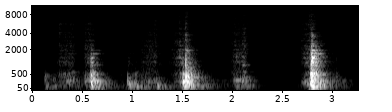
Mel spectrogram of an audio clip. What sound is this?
Toilet-Tank Lid Move-03
This is the sound of the lid of a toilet tank being dragged along the tank.
ceramic, drag, grind, grinding, scrape, scraping, toilet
